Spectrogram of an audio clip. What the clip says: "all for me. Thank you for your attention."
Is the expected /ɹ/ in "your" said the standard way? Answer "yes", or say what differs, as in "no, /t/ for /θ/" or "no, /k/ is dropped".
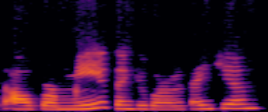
no, /l/ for /ɹ/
